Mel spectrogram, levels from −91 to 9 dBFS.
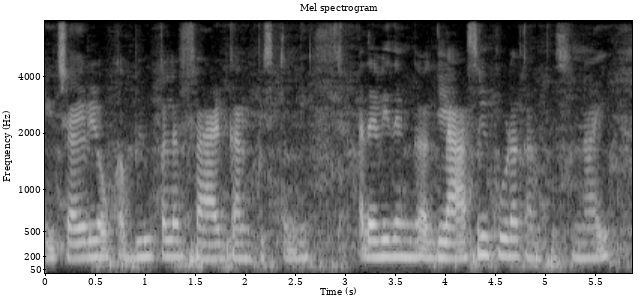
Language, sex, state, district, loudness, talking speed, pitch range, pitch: Telugu, female, Telangana, Mahabubabad, -19 LUFS, 120 wpm, 155-195 Hz, 185 Hz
